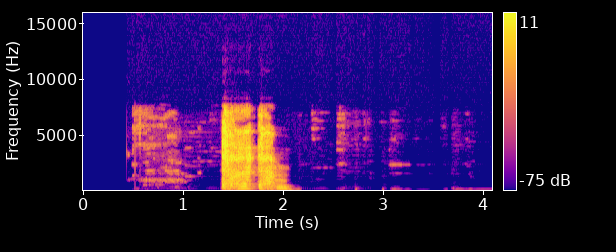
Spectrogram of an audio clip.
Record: cough_length: 4.1 s
cough_amplitude: 32733
cough_signal_mean_std_ratio: 0.31
survey_phase: beta (2021-08-13 to 2022-03-07)
age: 65+
gender: Female
wearing_mask: 'No'
symptom_cough_any: true
smoker_status: Current smoker (11 or more cigarettes per day)
respiratory_condition_asthma: false
respiratory_condition_other: false
recruitment_source: REACT
submission_delay: 2 days
covid_test_result: Negative
covid_test_method: RT-qPCR
influenza_a_test_result: Negative
influenza_b_test_result: Negative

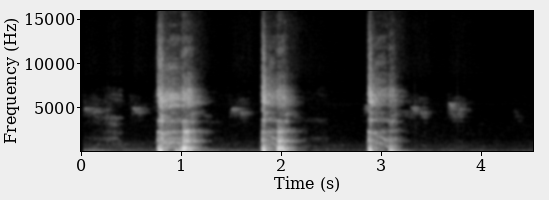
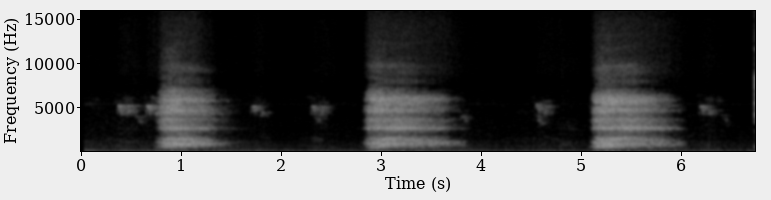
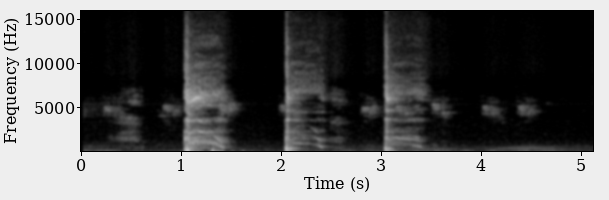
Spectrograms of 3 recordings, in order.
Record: three_cough_length: 4.5 s
three_cough_amplitude: 25967
three_cough_signal_mean_std_ratio: 0.28
exhalation_length: 6.7 s
exhalation_amplitude: 1832
exhalation_signal_mean_std_ratio: 0.49
cough_length: 5.1 s
cough_amplitude: 7803
cough_signal_mean_std_ratio: 0.28
survey_phase: alpha (2021-03-01 to 2021-08-12)
age: 45-64
gender: Male
wearing_mask: 'No'
symptom_none: true
symptom_onset: 5 days
smoker_status: Never smoked
respiratory_condition_asthma: false
respiratory_condition_other: false
recruitment_source: REACT
submission_delay: 1 day
covid_test_result: Negative
covid_test_method: RT-qPCR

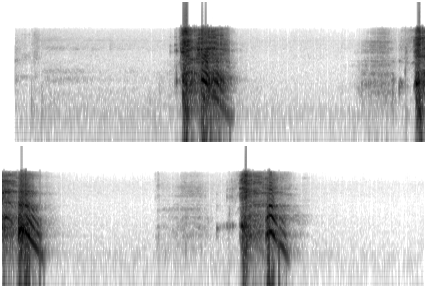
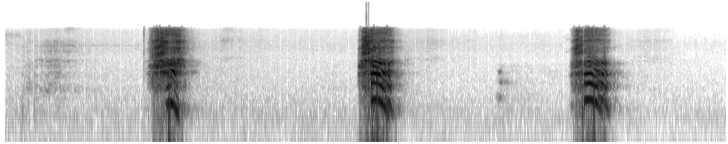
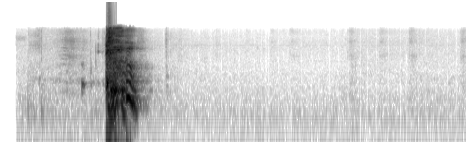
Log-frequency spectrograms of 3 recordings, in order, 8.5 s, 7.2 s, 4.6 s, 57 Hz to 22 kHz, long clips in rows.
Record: three_cough_length: 8.5 s
three_cough_amplitude: 32768
three_cough_signal_mean_std_ratio: 0.29
exhalation_length: 7.2 s
exhalation_amplitude: 32768
exhalation_signal_mean_std_ratio: 0.27
cough_length: 4.6 s
cough_amplitude: 32768
cough_signal_mean_std_ratio: 0.21
survey_phase: beta (2021-08-13 to 2022-03-07)
age: 45-64
gender: Female
wearing_mask: 'No'
symptom_none: true
smoker_status: Never smoked
respiratory_condition_asthma: true
respiratory_condition_other: false
recruitment_source: REACT
submission_delay: 1 day
covid_test_result: Negative
covid_test_method: RT-qPCR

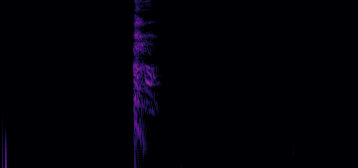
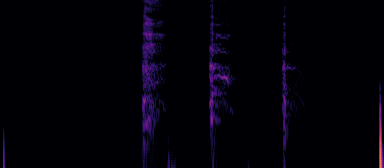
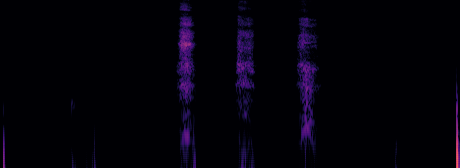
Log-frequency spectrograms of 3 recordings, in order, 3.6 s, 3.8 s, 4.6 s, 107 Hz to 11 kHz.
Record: cough_length: 3.6 s
cough_amplitude: 1040
cough_signal_mean_std_ratio: 0.22
three_cough_length: 3.8 s
three_cough_amplitude: 6362
three_cough_signal_mean_std_ratio: 0.14
exhalation_length: 4.6 s
exhalation_amplitude: 4556
exhalation_signal_mean_std_ratio: 0.18
survey_phase: beta (2021-08-13 to 2022-03-07)
age: 45-64
gender: Female
wearing_mask: 'No'
symptom_runny_or_blocked_nose: true
smoker_status: Never smoked
respiratory_condition_asthma: false
respiratory_condition_other: false
recruitment_source: REACT
submission_delay: 1 day
covid_test_result: Negative
covid_test_method: RT-qPCR
influenza_a_test_result: Negative
influenza_b_test_result: Negative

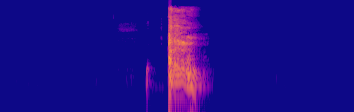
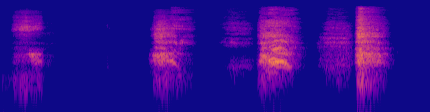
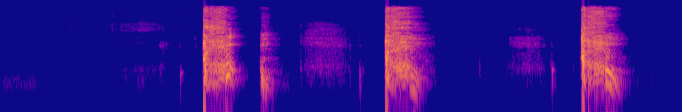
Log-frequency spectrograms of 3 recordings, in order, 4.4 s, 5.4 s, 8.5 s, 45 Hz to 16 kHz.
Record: cough_length: 4.4 s
cough_amplitude: 32768
cough_signal_mean_std_ratio: 0.2
exhalation_length: 5.4 s
exhalation_amplitude: 19328
exhalation_signal_mean_std_ratio: 0.38
three_cough_length: 8.5 s
three_cough_amplitude: 32768
three_cough_signal_mean_std_ratio: 0.3
survey_phase: beta (2021-08-13 to 2022-03-07)
age: 45-64
gender: Male
wearing_mask: 'No'
symptom_none: true
smoker_status: Ex-smoker
respiratory_condition_asthma: false
respiratory_condition_other: false
recruitment_source: REACT
submission_delay: 4 days
covid_test_result: Negative
covid_test_method: RT-qPCR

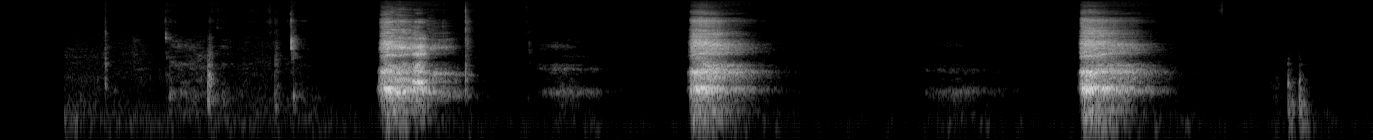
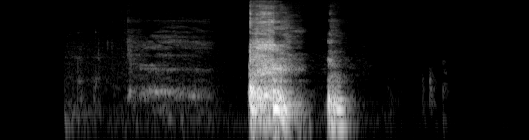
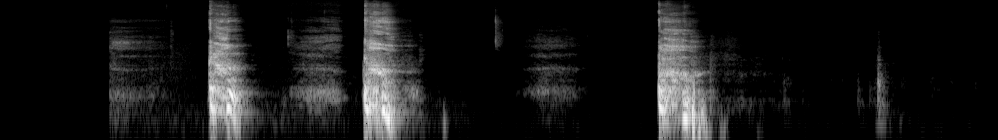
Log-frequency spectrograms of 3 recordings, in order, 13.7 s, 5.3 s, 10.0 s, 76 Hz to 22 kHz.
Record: exhalation_length: 13.7 s
exhalation_amplitude: 18302
exhalation_signal_mean_std_ratio: 0.28
cough_length: 5.3 s
cough_amplitude: 30881
cough_signal_mean_std_ratio: 0.27
three_cough_length: 10.0 s
three_cough_amplitude: 31223
three_cough_signal_mean_std_ratio: 0.26
survey_phase: beta (2021-08-13 to 2022-03-07)
age: 65+
gender: Female
wearing_mask: 'No'
symptom_fatigue: true
symptom_headache: true
symptom_other: true
smoker_status: Never smoked
respiratory_condition_asthma: false
respiratory_condition_other: false
recruitment_source: Test and Trace
submission_delay: 2 days
covid_test_result: Positive
covid_test_method: RT-qPCR
covid_ct_value: 20.3
covid_ct_gene: ORF1ab gene
covid_ct_mean: 20.9
covid_viral_load: 140000 copies/ml
covid_viral_load_category: Low viral load (10K-1M copies/ml)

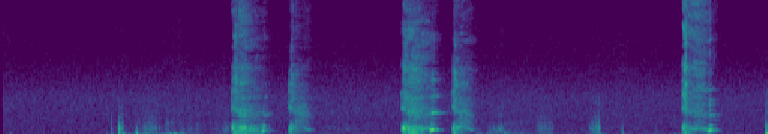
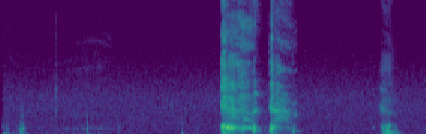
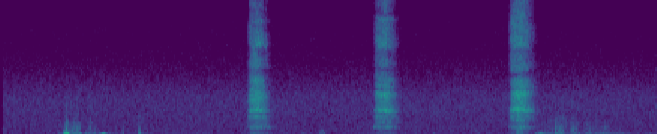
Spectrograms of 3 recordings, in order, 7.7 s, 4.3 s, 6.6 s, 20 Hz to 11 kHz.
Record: three_cough_length: 7.7 s
three_cough_amplitude: 4663
three_cough_signal_mean_std_ratio: 0.36
cough_length: 4.3 s
cough_amplitude: 5537
cough_signal_mean_std_ratio: 0.32
exhalation_length: 6.6 s
exhalation_amplitude: 1517
exhalation_signal_mean_std_ratio: 0.41
survey_phase: beta (2021-08-13 to 2022-03-07)
age: 18-44
gender: Female
wearing_mask: 'No'
symptom_cough_any: true
symptom_runny_or_blocked_nose: true
symptom_sore_throat: true
symptom_diarrhoea: true
symptom_change_to_sense_of_smell_or_taste: true
symptom_onset: 2 days
smoker_status: Never smoked
respiratory_condition_asthma: false
respiratory_condition_other: false
recruitment_source: Test and Trace
submission_delay: 2 days
covid_test_result: Positive
covid_test_method: RT-qPCR
covid_ct_value: 11.9
covid_ct_gene: ORF1ab gene
covid_ct_mean: 12.4
covid_viral_load: 83000000 copies/ml
covid_viral_load_category: High viral load (>1M copies/ml)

